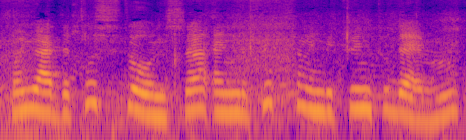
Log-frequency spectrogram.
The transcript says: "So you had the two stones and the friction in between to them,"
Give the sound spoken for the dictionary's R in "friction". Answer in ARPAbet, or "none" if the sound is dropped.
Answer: none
